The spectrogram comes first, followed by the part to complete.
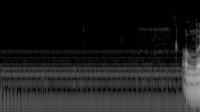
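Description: Faint, steady electrical mains hum: a stack of evenly spaced steady tones under the quiet. A man's voice starts speaking near the end.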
